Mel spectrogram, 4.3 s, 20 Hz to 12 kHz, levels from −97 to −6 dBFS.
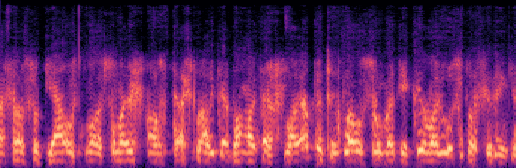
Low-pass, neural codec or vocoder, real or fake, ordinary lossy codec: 10.8 kHz; codec, 24 kHz, 1.5 kbps, HILCodec; fake; MP3, 96 kbps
